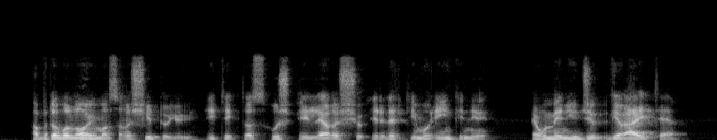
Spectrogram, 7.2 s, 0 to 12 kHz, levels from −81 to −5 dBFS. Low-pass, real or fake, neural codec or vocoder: 7.2 kHz; fake; codec, 16 kHz, 0.8 kbps, ZipCodec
